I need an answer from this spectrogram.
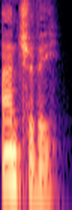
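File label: "anchovy", English, British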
